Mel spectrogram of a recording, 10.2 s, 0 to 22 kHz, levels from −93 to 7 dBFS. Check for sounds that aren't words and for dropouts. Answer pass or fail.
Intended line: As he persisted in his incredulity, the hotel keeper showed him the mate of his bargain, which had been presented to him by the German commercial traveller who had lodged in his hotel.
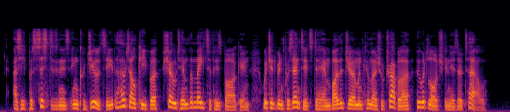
pass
